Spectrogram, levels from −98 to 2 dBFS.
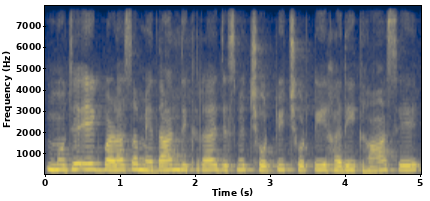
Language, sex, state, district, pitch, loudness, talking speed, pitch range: Hindi, female, Gujarat, Gandhinagar, 230 Hz, -14 LUFS, 165 wpm, 225-240 Hz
